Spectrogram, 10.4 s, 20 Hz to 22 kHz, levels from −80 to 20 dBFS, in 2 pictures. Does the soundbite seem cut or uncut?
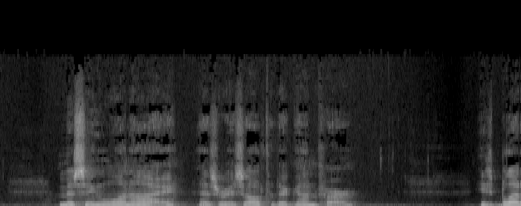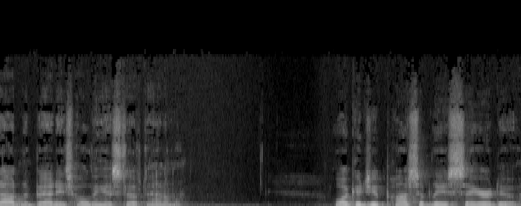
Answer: uncut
